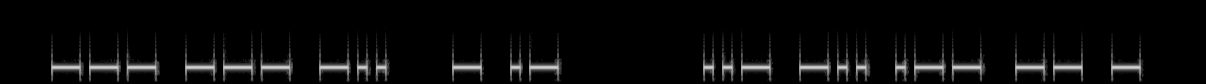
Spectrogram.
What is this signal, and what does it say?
Morse code, heard as a keyed tone, about 13 wpm, 800 Hz. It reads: OODTA UDWMT
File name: LEZIONI / 3 MWRO / 3 MWRO 12wpm 1730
